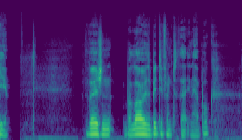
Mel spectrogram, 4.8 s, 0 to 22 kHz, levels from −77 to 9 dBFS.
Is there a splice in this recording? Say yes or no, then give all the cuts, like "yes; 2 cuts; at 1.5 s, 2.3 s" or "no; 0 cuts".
no; 0 cuts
